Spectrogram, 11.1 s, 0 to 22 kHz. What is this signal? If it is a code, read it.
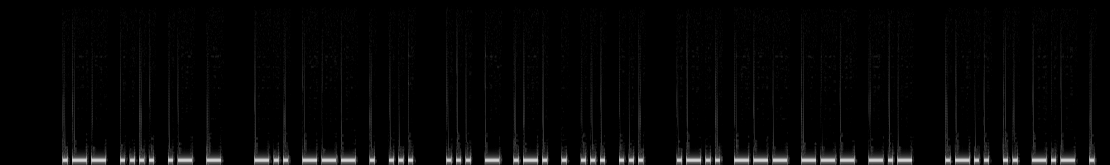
Morse code, heard as a keyed tone, about 25 wpm, 700 Hz. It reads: WHAT DOES STRESS LOOK LIKE
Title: Sentences from Top 1000 Words - Review Part 6 - 25wpm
